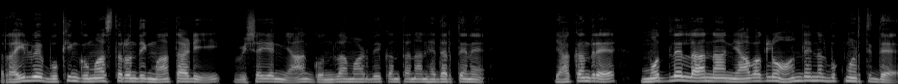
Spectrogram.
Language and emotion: Kannada, fearful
